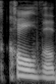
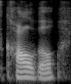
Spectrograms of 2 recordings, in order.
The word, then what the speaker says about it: Colville: Two, I will definitely admit that I said Colville as Colville in my head before going to look it up as a just in case, because it is spelled like you would think just based on patterns of, you know, how words are often pronounced in English, that it's Colville, but it is Colville.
